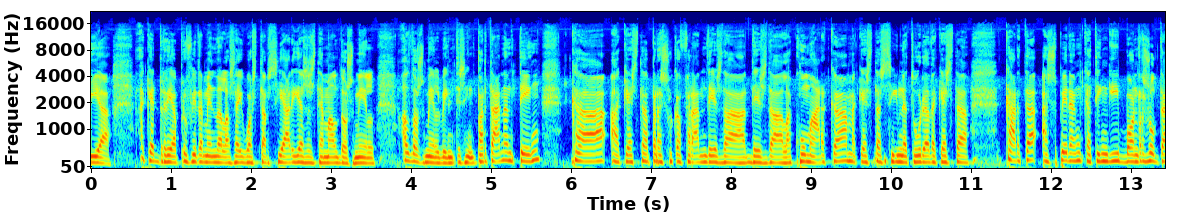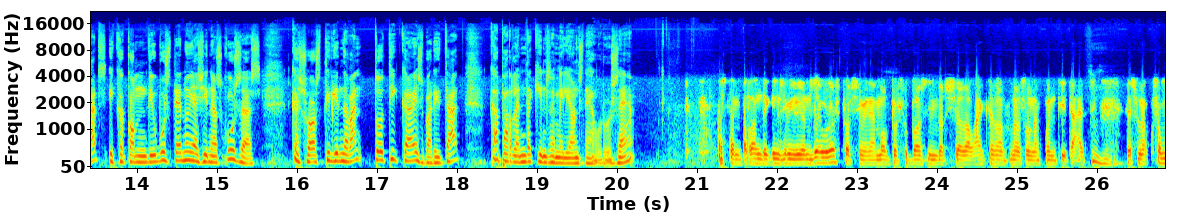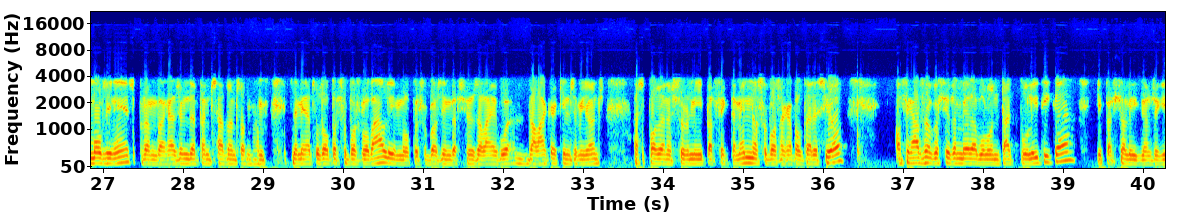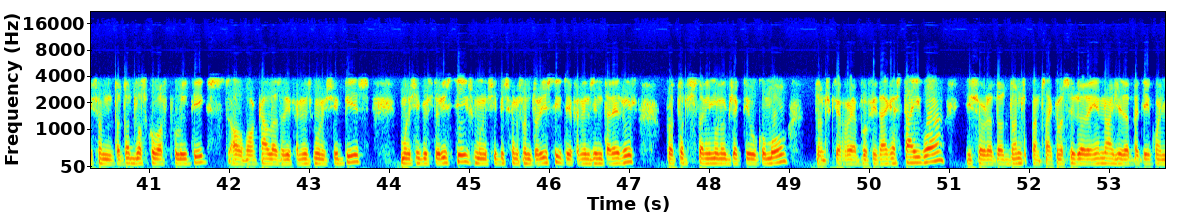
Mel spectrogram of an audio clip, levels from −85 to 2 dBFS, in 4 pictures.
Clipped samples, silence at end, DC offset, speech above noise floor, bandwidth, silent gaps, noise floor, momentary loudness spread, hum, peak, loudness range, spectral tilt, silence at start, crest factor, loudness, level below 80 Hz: under 0.1%; 0 s; under 0.1%; 21 dB; 18 kHz; none; -38 dBFS; 5 LU; none; -2 dBFS; 1 LU; -5 dB/octave; 0 s; 16 dB; -17 LUFS; -50 dBFS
